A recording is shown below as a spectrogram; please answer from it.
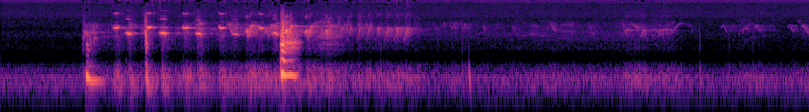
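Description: Birds chirping in a run of quick high notes for about three seconds, with a few sharp clicks among them, then fainter chirps later on, over a low steady background hum.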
